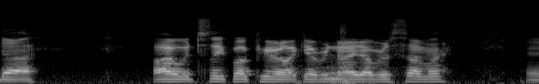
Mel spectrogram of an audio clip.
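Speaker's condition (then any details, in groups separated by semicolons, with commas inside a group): Cerebral palsy; spastic, affects walking and legs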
